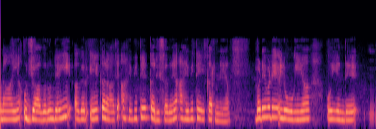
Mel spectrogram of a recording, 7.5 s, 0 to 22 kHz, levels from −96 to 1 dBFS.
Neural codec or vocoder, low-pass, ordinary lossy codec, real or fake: none; 7.2 kHz; AAC, 32 kbps; real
